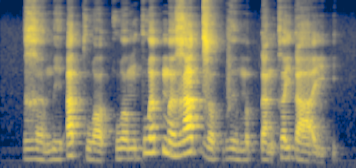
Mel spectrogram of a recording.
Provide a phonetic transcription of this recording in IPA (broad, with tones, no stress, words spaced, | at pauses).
ɣə̤ː˨˩mi̤˨˩ʔa˦˥t̚ kwɔ˨˩t̚hwo˧m kwə˦˥p̚məː˧ ɣa˦˥t̚zo˨˩k̚vɨ̤˨˩mə˨˩p̚ ɗa̰˧˨ŋkə˧jɗa̰ː˧˨jʔ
